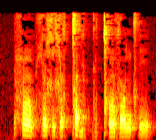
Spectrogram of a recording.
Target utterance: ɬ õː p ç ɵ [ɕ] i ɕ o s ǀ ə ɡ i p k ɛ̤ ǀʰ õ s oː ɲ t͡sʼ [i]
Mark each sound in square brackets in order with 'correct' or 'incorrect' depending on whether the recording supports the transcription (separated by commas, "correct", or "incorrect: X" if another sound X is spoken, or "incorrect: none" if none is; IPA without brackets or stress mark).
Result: correct, correct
